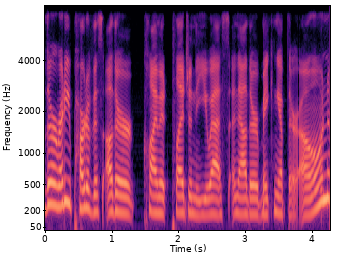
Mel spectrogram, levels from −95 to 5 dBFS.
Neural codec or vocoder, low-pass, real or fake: none; 7.2 kHz; real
